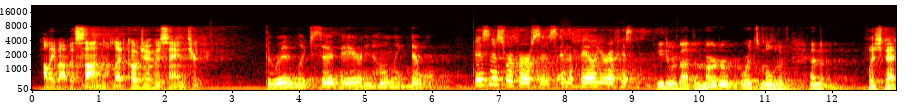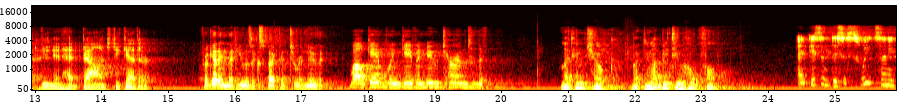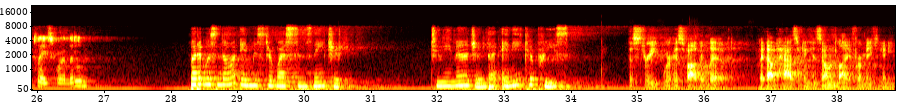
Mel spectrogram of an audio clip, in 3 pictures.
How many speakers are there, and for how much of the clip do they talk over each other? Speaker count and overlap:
10, no overlap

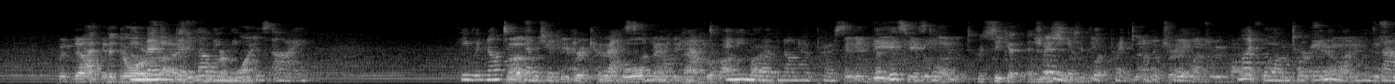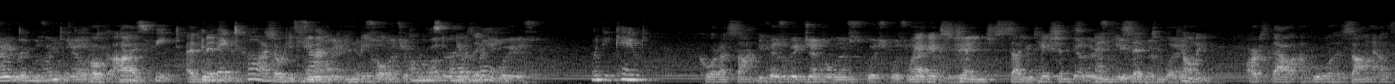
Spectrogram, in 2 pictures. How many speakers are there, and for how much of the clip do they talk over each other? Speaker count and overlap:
3, about 69%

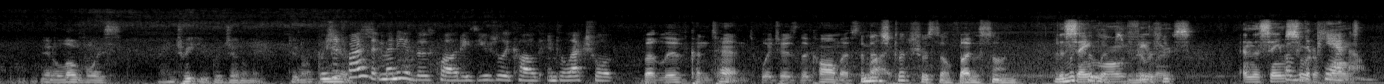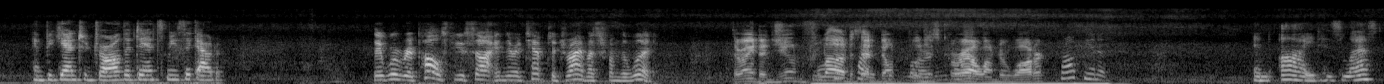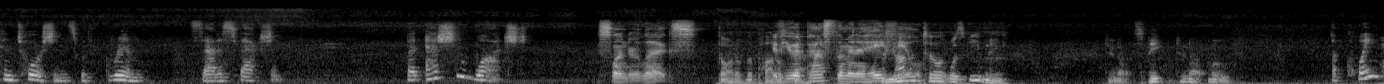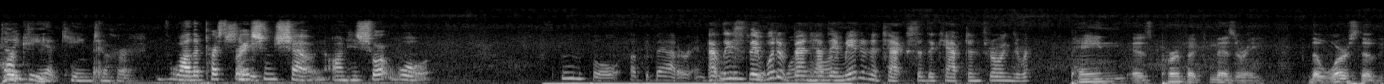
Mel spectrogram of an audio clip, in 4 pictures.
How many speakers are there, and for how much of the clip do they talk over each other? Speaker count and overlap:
10, about 24%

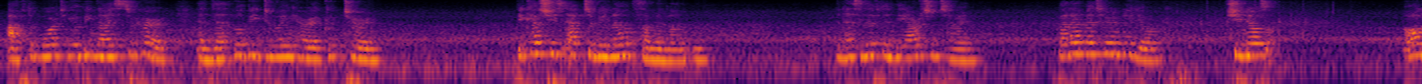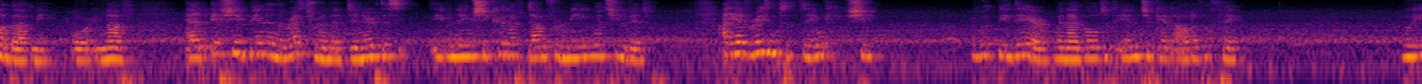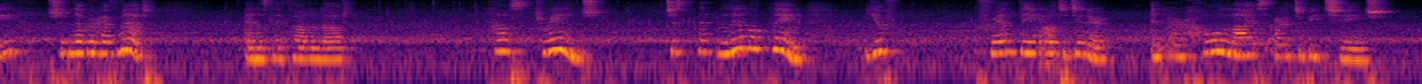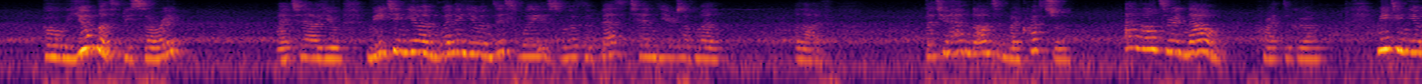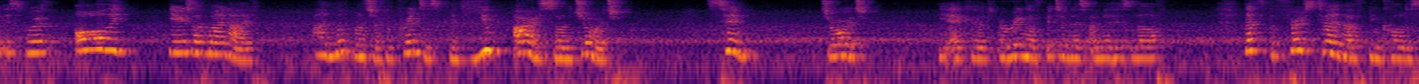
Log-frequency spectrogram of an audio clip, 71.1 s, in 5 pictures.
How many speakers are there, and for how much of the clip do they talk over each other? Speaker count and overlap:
1, no overlap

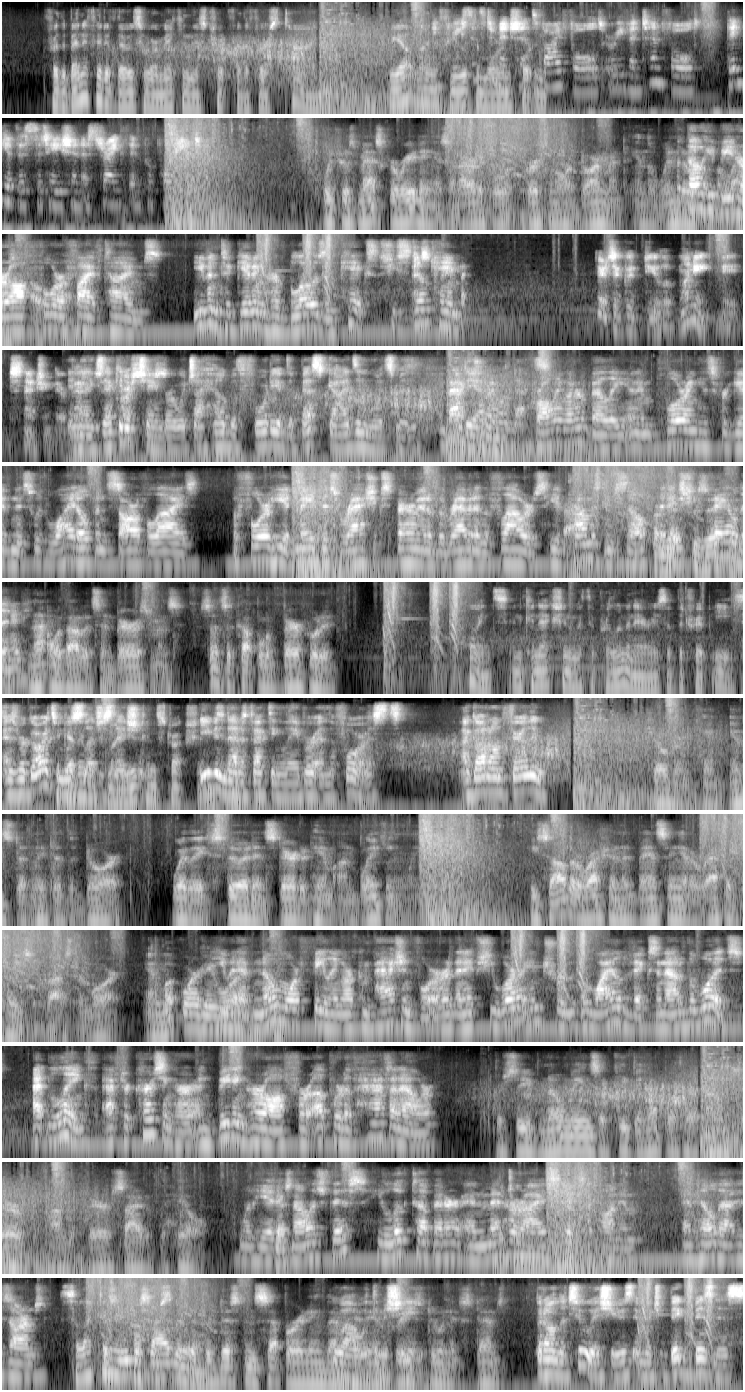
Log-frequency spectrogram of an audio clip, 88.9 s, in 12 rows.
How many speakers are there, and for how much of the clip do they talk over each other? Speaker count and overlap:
6, about 20%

